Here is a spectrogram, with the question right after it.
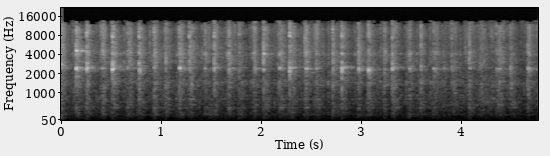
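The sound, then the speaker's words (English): A cocktail shaker holding whiskey, grenadine and freshly squeezed lemon juice rattles steadily with ice, a fast, even rhythm of bright clattering pulses lasting several seconds, with no one speaking over it. “3/4 of an ounce freshly squeezed lemon juice. Shake that up.”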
